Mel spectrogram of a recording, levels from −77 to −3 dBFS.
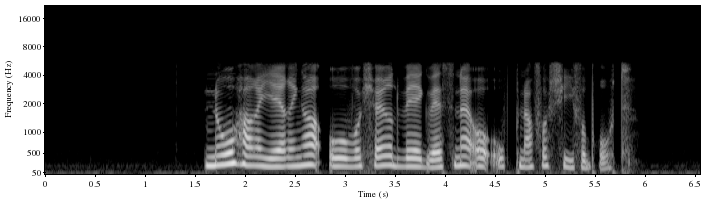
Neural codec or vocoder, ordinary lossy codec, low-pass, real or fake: none; none; 5.4 kHz; real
